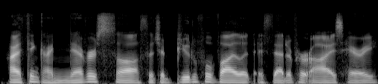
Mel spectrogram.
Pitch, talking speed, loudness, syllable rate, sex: 95 Hz, 240 wpm, -21 LUFS, 5.6 syllables/s, male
